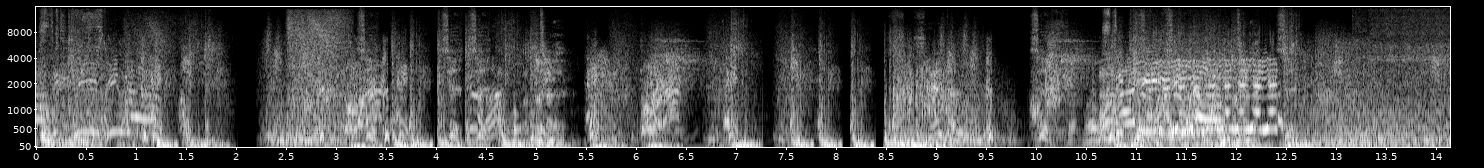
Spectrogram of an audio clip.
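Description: Punches and kicks land with sharp thuds and cracks.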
